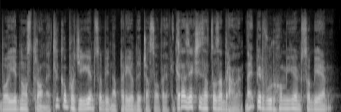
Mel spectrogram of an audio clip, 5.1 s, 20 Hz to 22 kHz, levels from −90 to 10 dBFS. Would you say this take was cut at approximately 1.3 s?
no; 2 cuts; at 2.5 s, 3.6 s

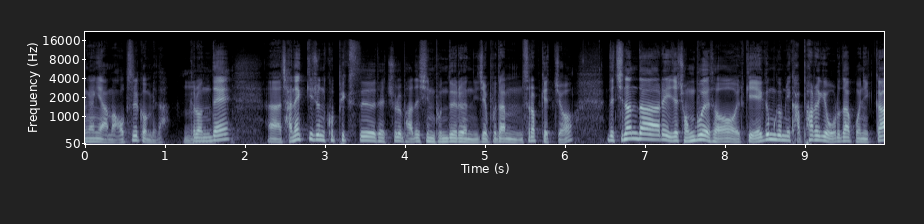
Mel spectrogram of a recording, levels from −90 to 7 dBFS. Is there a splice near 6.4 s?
no; 0 cuts

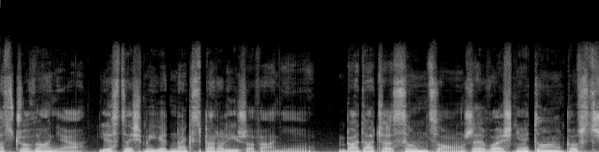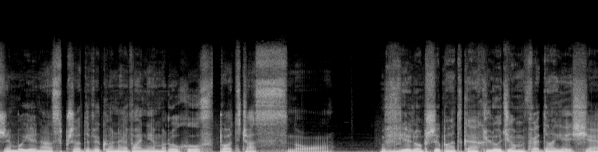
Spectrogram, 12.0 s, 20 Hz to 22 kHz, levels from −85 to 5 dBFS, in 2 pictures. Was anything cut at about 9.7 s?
yes; 1 cut; at 9.7 s

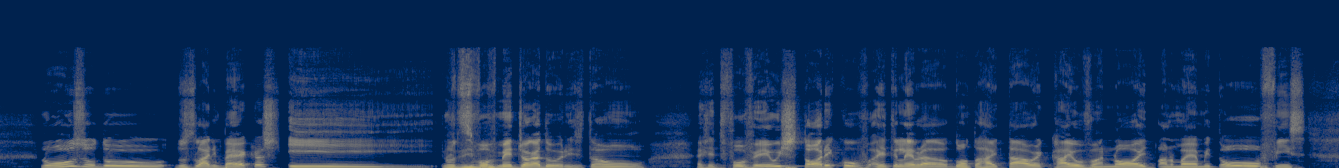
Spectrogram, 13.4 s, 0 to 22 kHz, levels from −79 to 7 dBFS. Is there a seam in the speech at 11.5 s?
yes; 1 cut; at 11.5 s

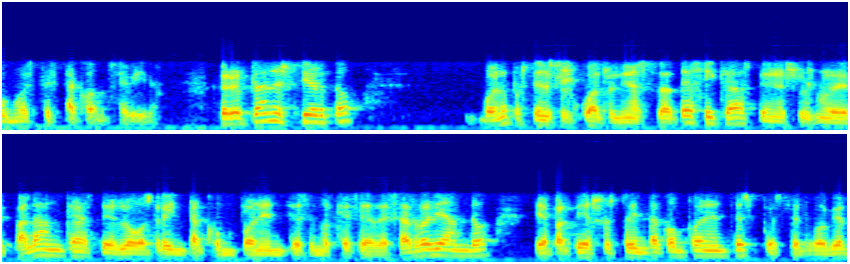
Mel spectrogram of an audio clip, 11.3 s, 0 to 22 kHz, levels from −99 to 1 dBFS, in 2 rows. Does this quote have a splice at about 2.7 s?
no; 1 cut; at 1.3 s

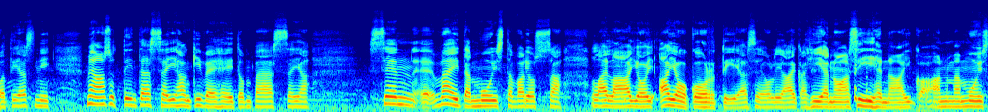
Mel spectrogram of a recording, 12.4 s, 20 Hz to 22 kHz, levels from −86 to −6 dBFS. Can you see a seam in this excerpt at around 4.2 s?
no; 1 cut; at 6.6 s

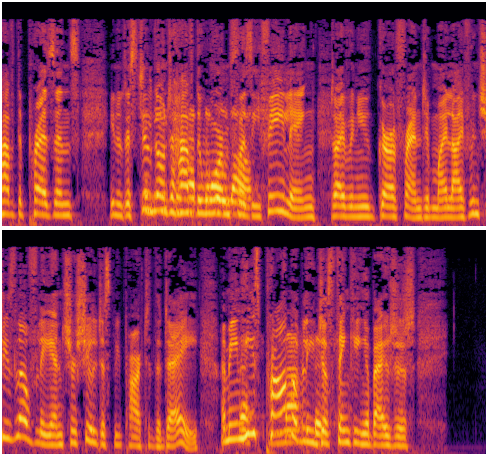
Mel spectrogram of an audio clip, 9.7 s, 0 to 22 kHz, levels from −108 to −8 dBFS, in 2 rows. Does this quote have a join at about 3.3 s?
yes; 1 cut; at 3.3 s

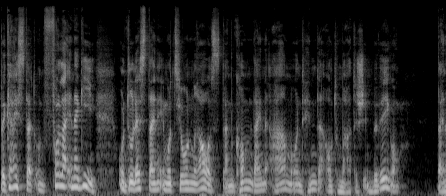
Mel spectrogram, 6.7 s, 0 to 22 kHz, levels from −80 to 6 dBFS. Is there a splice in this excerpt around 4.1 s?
no; 0 cuts

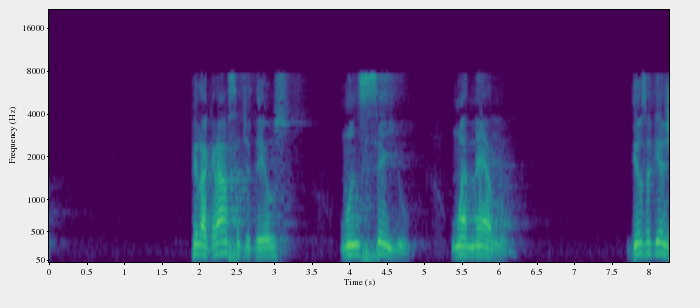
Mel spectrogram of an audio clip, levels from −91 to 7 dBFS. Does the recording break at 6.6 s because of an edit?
no; 0 cuts

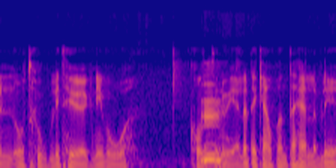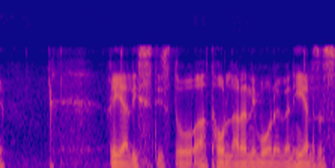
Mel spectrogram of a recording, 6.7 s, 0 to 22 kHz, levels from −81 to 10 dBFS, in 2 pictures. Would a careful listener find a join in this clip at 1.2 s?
no; 1 cut; at 2.5 s

